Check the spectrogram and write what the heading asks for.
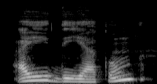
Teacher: ایدیکم، ای پہ یا لین کا قاعدہ ہے، کیونکہ یا ساکن سے پہلے اگر زبر آ جائے تو اسے یا لین کہتے ہیں، جس کو نرمی سے ادا کرنا ہوتا ہے۔ ایدیکم، ان کو جلدی سے ان حرکات کو پڑھیں گے۔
